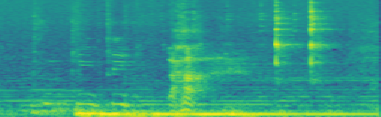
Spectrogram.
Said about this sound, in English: She taps the glass, and then you see the liquid, which just looked like pureed tentacle.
